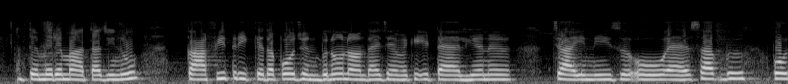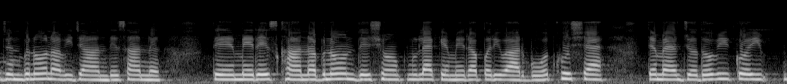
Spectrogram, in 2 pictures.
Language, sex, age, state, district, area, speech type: Punjabi, female, 30-45, Punjab, Amritsar, urban, spontaneous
